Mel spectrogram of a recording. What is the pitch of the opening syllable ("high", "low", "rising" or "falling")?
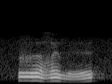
falling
